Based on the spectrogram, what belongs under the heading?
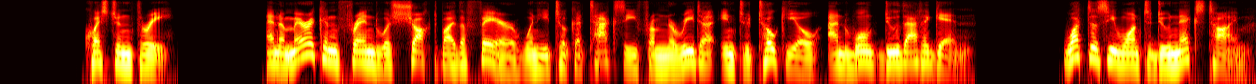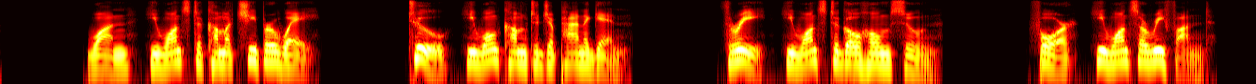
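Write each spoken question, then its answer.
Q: What does he want to do next time?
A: 1: He wants to come a cheaper way.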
